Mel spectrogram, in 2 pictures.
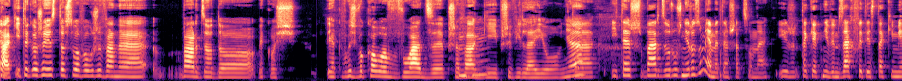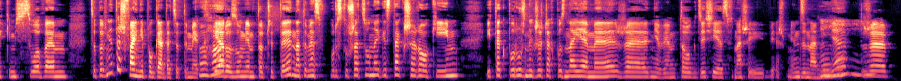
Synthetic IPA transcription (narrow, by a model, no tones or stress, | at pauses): t̪akit̪ɛɡɔʐɛjɛst̪ːɔswɔvɔuʐɘvanɛ | baɾd̪zɔd̪ɔjakɔɕ | jakɕvɔkɔwɔvwad̪zɘpʂɛvaɡʲipʂɘvʲilɛjuɲɛakit̪ɛʂbaɾd̪zɔɾuʐɲɛɾɔzumʲjɛmɘt̪ɛnʂat̪sṵnɛkiʐt̪akjakɲɛvʲjɛmzaxfɘt̪jɛst̪ːakʲimjakʲimɕswɔvɛm | t̪sɔpɛvɲɛt̪ɛʂfajɲɛpɔɡad̪at͡ɕɔt̪ɘmjakjaɾɔzumʲjɛmt̪ɔt͡ʂɘt̪ɘnat̪ɔmʲjast̪fpɔpɾɔst̪uʂat̪sunɛkjɛst̪ːakʂɛɾɔkʲim | it̪akpɔɾuʐnɘɣʐɛt͡ʂaxpɔznajɛmɘʐɛɲɛvʲjɛmt̪ɔɡd͡ʑeɕjɛst̪vnaʂɛ̰jvʲjɛ̰ʂmʲjɛnd̪zɘnamʲiɲɛʐɛ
